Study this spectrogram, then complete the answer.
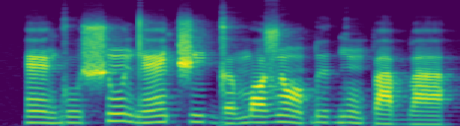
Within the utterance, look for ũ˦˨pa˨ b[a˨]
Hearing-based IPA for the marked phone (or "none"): a˨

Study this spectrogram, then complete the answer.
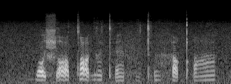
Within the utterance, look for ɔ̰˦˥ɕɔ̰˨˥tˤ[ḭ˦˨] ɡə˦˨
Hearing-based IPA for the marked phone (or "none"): ḭ˦˨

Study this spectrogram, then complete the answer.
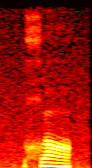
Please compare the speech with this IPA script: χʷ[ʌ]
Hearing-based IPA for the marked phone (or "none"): ɑ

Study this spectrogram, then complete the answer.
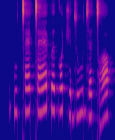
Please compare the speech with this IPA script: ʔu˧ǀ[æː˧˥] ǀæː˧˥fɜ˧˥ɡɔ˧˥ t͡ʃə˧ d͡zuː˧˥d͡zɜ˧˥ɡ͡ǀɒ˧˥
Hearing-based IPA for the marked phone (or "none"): æ˧˥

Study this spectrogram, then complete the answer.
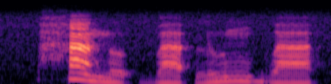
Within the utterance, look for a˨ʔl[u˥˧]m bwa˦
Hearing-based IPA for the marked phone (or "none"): u˦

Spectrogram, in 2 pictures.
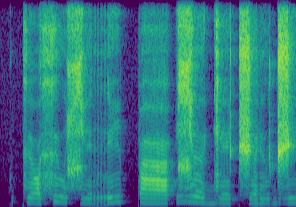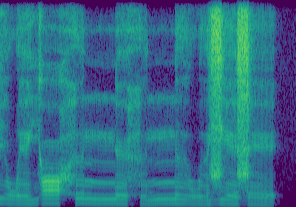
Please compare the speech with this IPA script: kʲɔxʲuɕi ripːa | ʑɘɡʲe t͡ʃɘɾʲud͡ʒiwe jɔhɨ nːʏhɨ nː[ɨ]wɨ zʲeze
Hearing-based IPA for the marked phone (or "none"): ɨ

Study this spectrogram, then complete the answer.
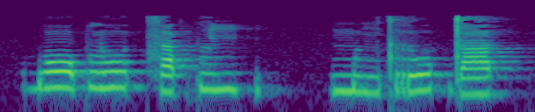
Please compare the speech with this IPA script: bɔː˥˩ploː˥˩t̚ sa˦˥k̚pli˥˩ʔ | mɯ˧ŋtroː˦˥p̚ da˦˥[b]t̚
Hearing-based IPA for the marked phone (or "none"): none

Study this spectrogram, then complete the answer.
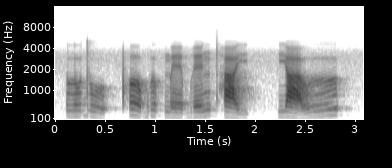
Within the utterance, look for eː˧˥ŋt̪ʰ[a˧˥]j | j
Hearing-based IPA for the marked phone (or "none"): a˧˩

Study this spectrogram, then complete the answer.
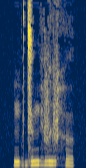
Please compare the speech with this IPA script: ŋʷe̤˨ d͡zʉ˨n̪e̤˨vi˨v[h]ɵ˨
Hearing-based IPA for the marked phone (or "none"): h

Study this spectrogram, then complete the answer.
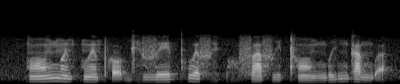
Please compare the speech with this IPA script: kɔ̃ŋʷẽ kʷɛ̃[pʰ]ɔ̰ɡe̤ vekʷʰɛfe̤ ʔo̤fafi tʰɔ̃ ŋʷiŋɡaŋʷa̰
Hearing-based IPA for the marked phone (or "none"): pʰ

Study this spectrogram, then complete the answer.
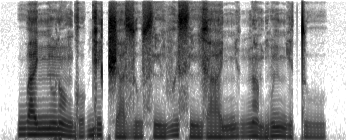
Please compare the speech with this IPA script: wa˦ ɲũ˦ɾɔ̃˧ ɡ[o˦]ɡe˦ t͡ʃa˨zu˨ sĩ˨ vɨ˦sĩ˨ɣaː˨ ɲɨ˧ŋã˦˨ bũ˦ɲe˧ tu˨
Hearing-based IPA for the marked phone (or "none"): o˨˦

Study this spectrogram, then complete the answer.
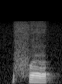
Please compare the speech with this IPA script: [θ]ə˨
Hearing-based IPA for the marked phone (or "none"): f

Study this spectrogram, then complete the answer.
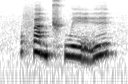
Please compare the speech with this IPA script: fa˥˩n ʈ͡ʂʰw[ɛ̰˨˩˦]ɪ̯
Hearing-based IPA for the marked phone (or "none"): ḛ˨˩˦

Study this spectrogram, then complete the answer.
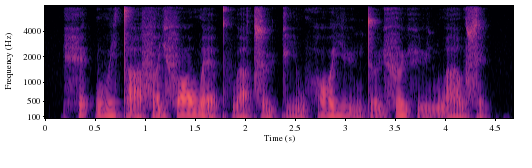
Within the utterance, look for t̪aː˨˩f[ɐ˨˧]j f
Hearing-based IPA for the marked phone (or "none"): ɐ˧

